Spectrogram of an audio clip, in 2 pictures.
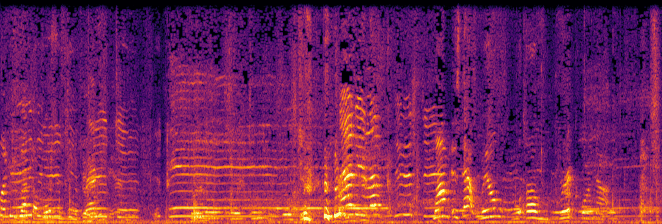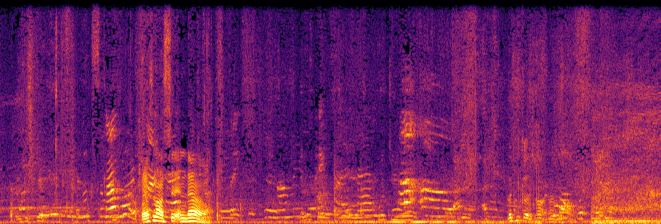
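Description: Young children chatter and laugh nearby.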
